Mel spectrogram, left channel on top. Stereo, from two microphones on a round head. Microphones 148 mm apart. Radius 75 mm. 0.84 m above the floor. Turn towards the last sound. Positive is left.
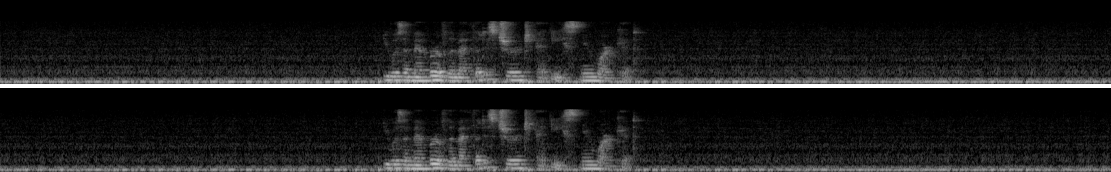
turn(degrees=-45)  # may be behind; listen again after turning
